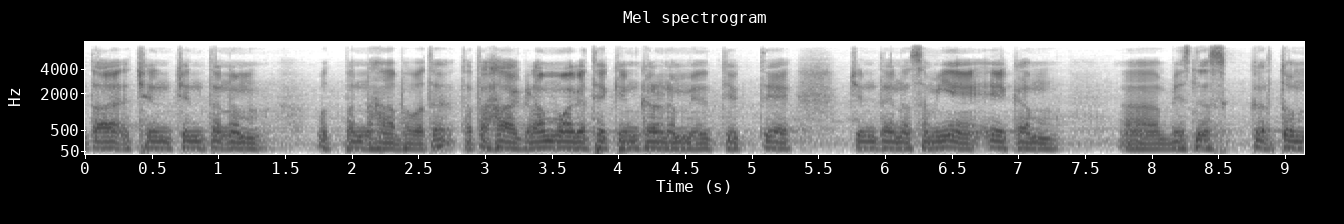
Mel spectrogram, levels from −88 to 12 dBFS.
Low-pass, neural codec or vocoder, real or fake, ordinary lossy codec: 7.2 kHz; vocoder, 24 kHz, 100 mel bands, Vocos; fake; none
